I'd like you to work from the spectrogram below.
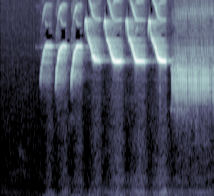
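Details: Canary song: three bright, slurred whistled syllables, then four sharper, higher downward-sweeping notes, ending in a dense buzzy trill.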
